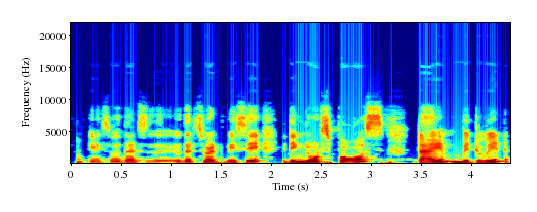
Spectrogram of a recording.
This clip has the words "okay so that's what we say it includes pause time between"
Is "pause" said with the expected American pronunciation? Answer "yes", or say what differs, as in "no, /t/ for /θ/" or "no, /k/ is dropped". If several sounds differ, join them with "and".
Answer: no, /s/ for /z/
